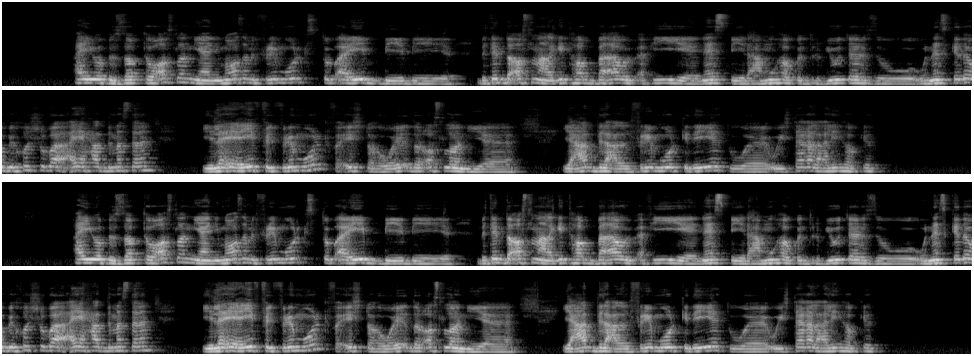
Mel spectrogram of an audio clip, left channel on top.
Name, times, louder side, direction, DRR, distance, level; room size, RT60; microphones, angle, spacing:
voice 1, 0.7-11.2 11.7-15.0 15.3-18.4, right 2 dB, 35° right, 1.0 m, -20 dB
7.4 x 5.0 x 2.8 m
head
